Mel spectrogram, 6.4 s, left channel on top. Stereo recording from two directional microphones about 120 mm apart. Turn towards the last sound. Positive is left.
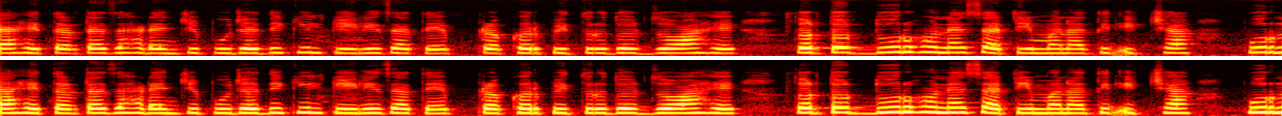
turn(degrees=-35)  # may be behind; listen again after turning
